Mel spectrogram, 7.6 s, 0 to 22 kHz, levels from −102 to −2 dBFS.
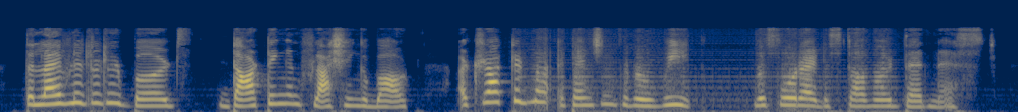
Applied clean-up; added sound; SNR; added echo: neural separator model SepFormer DNS4.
